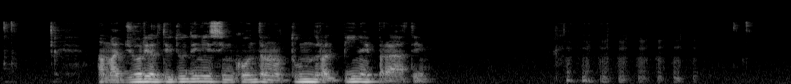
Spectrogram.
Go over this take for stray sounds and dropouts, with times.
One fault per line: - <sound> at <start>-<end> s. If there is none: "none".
- laugh at 5.5-7.0 s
